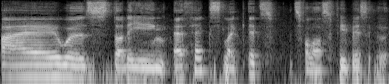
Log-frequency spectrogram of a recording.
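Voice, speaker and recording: A man at a moderate pace, with ordinary pitch variation and noticeable background noise. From Syria (Hasaka). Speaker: refugee. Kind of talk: interview. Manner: halting.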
